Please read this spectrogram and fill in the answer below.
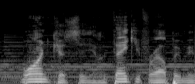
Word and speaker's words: Buoncristiani: Did I pronounce it right, Tina? Buoncristiani. Buoncristiani.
